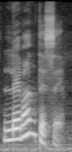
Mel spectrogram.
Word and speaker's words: levántese: You write an accent on a word if the stressed syllable is 3 or more places from the end of a word.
